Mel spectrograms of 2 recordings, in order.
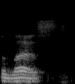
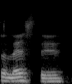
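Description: First: The name is said with English pronunciation. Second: The name is said with Spanish pronunciation. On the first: "in English it's Celeste" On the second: "in Spanish it's Celeste"

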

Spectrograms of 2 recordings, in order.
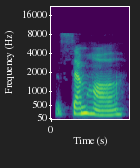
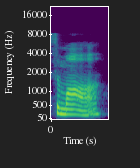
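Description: First: The h sound in the middle is pronounced. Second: The h sound in the middle is dropped. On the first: This is how the owner says the name. The speaker calls it right. "there's an H in my name" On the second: This is how outsiders say the name. The speaker calls it wrong. "they'll be like Semhal"

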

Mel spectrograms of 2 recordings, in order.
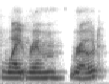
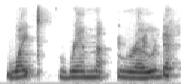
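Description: First: The phrase is said quickly and casually. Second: Each word is articulated slowly and distinctly.

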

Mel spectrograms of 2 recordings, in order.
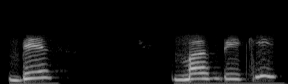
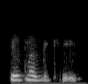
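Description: First: The name is said at a normal pace. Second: The name is said quickly, run together. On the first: "Say that name back to me" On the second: "Now say it fast"

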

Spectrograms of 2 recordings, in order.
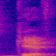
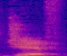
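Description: First: The word begins with a hard g sound. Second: The word begins with a soft j-like sound. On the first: The speaker calls it right. "It's GIF because it stands for Graphic" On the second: The speaker calls it wrong. "Anyone listening out there that thinks it's GIF, I'm going to correct you"

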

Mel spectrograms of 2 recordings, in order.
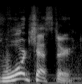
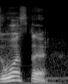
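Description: First: The name is said the way it is spelled. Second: The name is said in a shortened form. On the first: The speaker calls it wrong. "When you look at it, it says Worcester" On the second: The speaker calls it right. "you say it's Worcester"

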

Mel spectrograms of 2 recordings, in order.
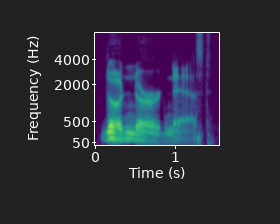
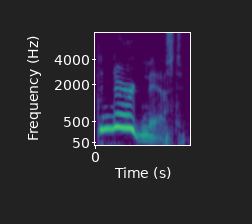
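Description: First: It is said in a booming announcer voice. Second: It is said in a dark, sinister voice. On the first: "Kind of like the monster truck guy" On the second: "you can't really say that with, like, the sinister voice"

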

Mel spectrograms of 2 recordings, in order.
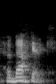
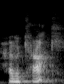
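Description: First: It is said the American way. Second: It is said the Australian way.

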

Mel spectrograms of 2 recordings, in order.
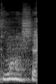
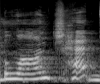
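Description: First: It is said with a French accent. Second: It is said with an English accent.

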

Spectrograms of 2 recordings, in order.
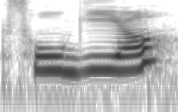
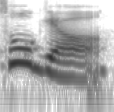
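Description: First: An extra short syllable is inserted inside the word. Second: The word is said without an extra syllable. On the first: The speaker calls it wrong. "I found that he was like 속여. ... you added another phantom ghost syllable there" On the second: The speaker calls it right. "But it should just be 귀신을 속여"

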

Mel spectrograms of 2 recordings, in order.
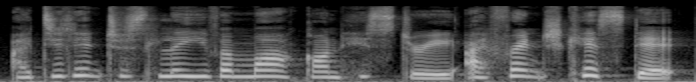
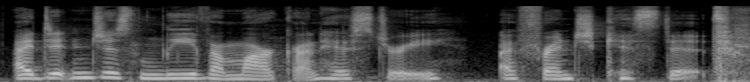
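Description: First: It is read in a British accent. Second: It is read in the speaker's normal accent.

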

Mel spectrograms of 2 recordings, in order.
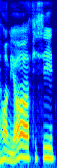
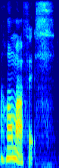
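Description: First: It is said with a Brazilian Portuguese pronunciation. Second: It is said in English with the words linked. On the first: "é a maneira que nós brasileiros falamos" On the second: "Eu junto tudo fica home office"

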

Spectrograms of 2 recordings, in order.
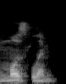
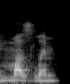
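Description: First: The first vowel sounds like the vowel in put. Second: The first vowel does not sound like put. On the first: This is how people say it in North Africa. The speaker calls it right. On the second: This is the American or Western way to say it. The speaker calls it wrong. "That's a completely American, a Western way of saying it"

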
